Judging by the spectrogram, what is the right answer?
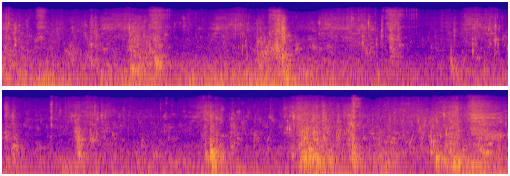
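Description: Wind on the microphone and water slapping against the hull of a small aluminium boat, with scattered short knocks.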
